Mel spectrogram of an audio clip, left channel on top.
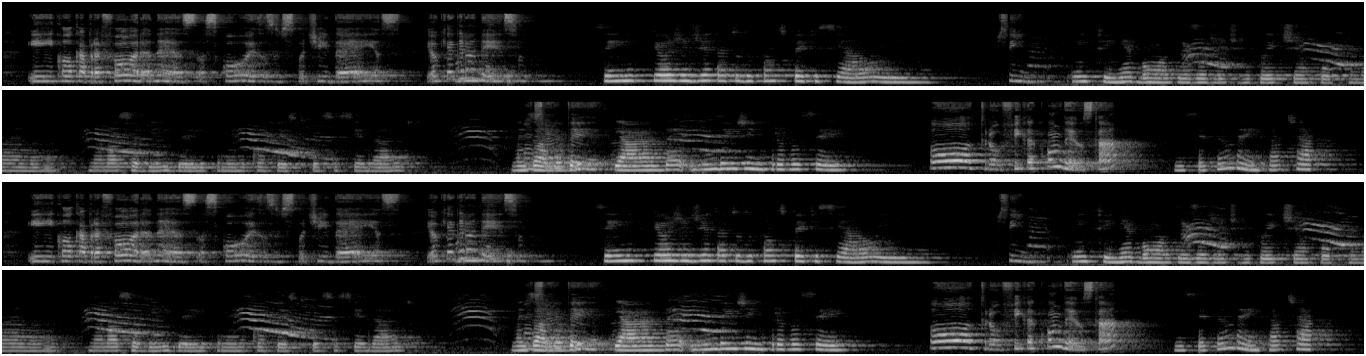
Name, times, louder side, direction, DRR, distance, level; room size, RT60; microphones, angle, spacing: voice 1, 0.3-3.9 4.2-5.3 10.0-10.4 18.8-19.8 22.9-24.8, left 1 dB, 10° left, 6 dB, 1.8 m, -28 dB
voice 2, 6.0-9.3 10.7-14.2 14.5-17.6 18.7-22.1 25.3-26.7, equal, 10° right, 3 dB, 1.2 m, -27 dB
sound 1, 10.3-12.4 12.8-21.2, right 5 dB, 35° right, 1.5 m, -38 dB
25.5 x 18.5 x 9.6 m, 0.97 s
head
